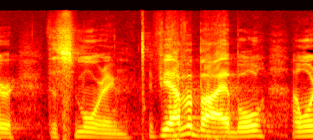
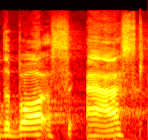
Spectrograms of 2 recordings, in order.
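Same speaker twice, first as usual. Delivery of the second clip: ordinary talk, nothing marked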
